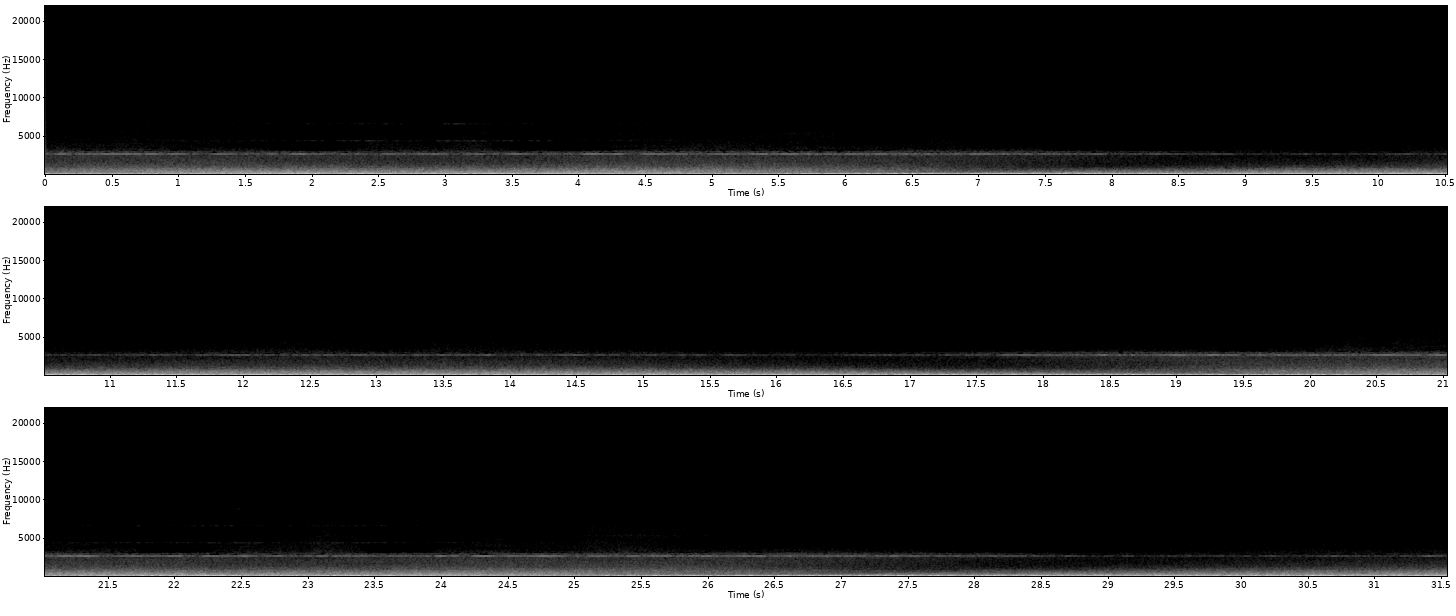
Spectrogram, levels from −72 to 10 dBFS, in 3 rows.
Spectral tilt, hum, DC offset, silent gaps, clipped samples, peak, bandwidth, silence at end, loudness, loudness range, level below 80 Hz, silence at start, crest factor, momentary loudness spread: -10.5 dB/octave; none; under 0.1%; none; under 0.1%; 0 dBFS; 3.2 kHz; 0 s; -20 LUFS; 3 LU; -16 dBFS; 0 s; 14 dB; 6 LU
